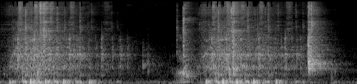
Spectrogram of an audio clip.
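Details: Craftsman generator, fuel on, choke on, switch on, oil seemingly overfull; two recoil pulls give brief chuffing bursts that die straight away; turns over but never fires, spark looks weak, carburettor suspected.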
